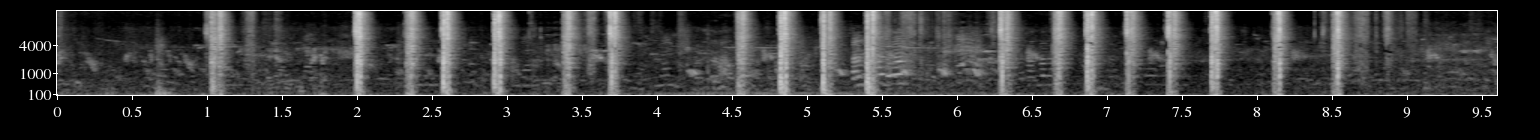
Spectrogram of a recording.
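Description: A pneumatic staple gun fires sharp clicks in quick bursts.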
